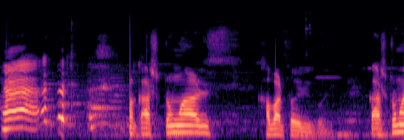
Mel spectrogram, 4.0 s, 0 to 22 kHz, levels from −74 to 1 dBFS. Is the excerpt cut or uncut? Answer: cut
